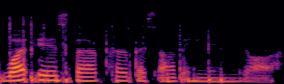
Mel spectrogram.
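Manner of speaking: soft whisper, typing a search. Real, not acted. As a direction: murmur it under your breath, reading. Reads a search aloud.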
